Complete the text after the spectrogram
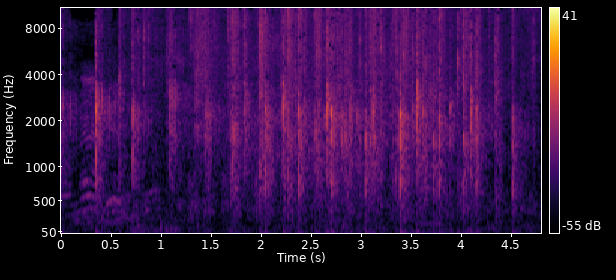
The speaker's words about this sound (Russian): Аплодисменты были слабые. Ну ладно, расслабься, я понимаю. Я когда готовил тему, уже там между строк было написано, хлопать не будут, хлопать не будут. Будут очень плохо хлопать.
